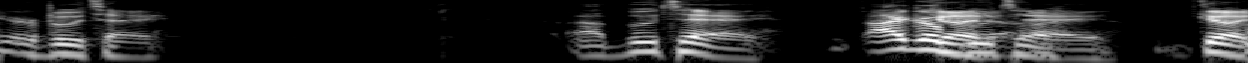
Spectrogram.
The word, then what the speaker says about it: Boutte: Is it Booty or Boutte? Boutte. I go Good. Boutte. Good. But Yeah, I'm terrible with pronunciations as well. I like keeping it kind of French sounding.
